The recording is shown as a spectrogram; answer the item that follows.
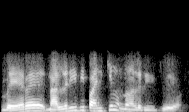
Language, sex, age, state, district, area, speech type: Malayalam, male, 18-30, Kerala, Kozhikode, urban, conversation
